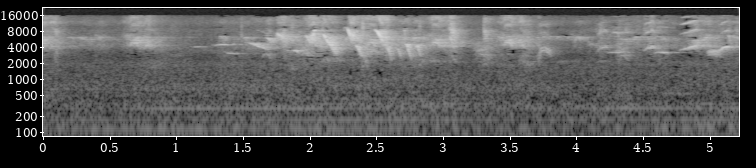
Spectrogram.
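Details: Puxada song from a double-collared seedeater, a continuous string of fast, high-pitched chirps and sharp slurred notes, peaking near the middle, over a low constant hum.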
